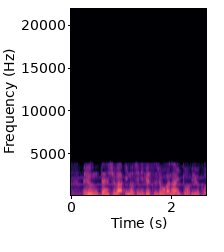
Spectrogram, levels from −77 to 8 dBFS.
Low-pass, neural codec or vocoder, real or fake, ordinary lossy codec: 7.2 kHz; none; real; AAC, 16 kbps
